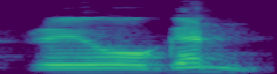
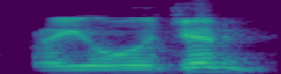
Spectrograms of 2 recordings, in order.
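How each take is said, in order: First: The consonant before the last syllable is 'g'. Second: The consonant before the last syllable is 'j'. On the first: The speaker calls it wrong. "Not प्रयोगन" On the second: The speaker calls it right. "गन नहीं है, ज है"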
